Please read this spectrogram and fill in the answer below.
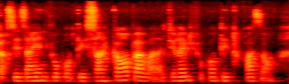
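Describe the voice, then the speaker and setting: A woman's bright, sharp voice carries audible room echo. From Central Africa (DR Congo, Katanga). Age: 50s. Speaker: health coach and conference speaker. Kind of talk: recorded conference talk.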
